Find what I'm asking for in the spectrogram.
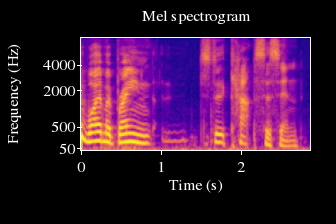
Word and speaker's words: capsaicin: I don't think I'm saying that right, but I'm going to have to Google this now. How to say capsaicin? – Capsaicin. – Yeah. Spicy bits. Right. – Capsaicin. Okay. There we go.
